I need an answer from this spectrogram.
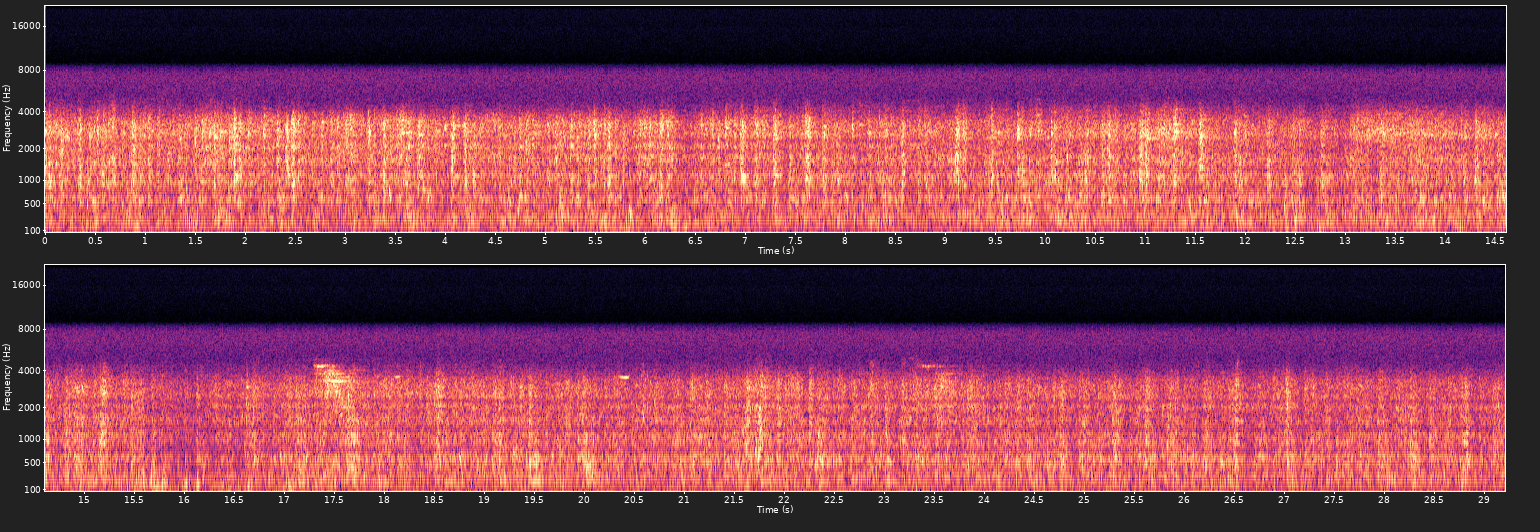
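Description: Diesel-hauled passenger train running across a long low trestle bridge: a steady noise of wheels on the rails with many small clicks, heard across open water.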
